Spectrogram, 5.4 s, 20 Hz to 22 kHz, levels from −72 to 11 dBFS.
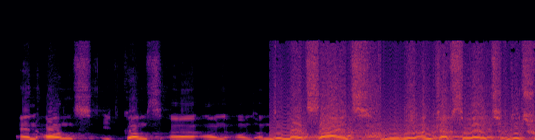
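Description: From 2.69 s to the end, a stuck bit, likely a data line or converter bit held fixed, leaves about half the samples off by a step of roughly -20 dBFS. The sound turns harsh and buzzy, and quiet gaps fill with loud noise.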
